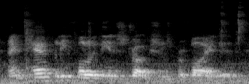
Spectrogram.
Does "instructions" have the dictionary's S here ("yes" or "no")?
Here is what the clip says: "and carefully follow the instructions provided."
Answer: yes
